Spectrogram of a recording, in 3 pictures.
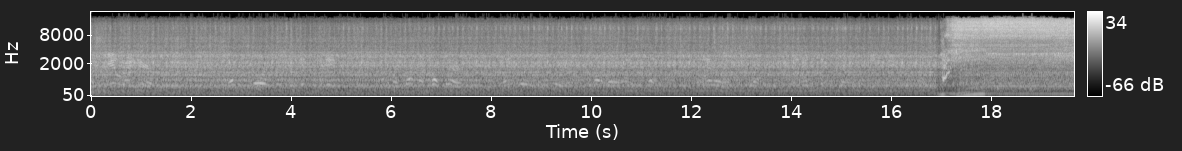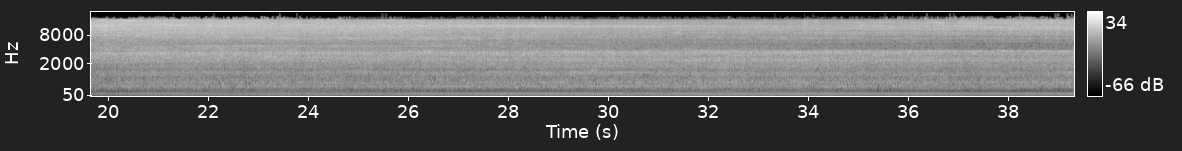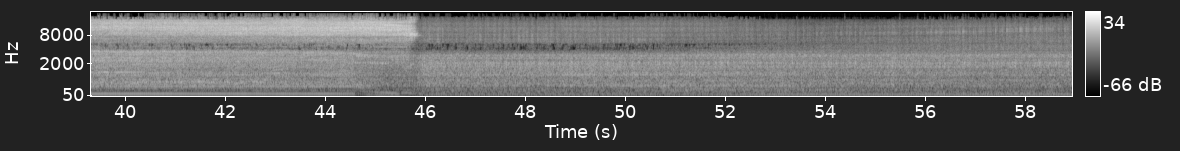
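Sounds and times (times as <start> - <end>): sawmill engine running: 0.0 - 58.9
saw blade cutting log: 16.6 - 46.7.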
